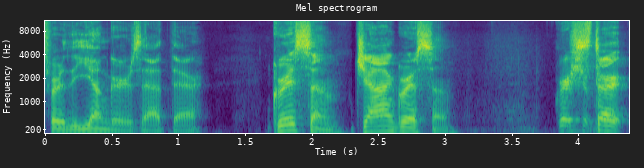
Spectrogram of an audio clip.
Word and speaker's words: Grisham: It's John Grisham. You say it how it's spelled. John Grisham. You just pronounce the H.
